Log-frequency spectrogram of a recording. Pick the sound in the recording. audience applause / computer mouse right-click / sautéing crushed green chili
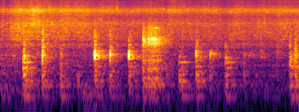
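sautéing crushed green chili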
